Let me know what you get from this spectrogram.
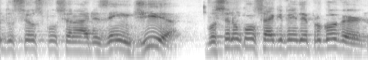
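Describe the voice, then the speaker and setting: This man's pitch is high, and his tone is dark and mellow. Behind him the background is quiet. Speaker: university lecturer. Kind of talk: lecture. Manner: halting.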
